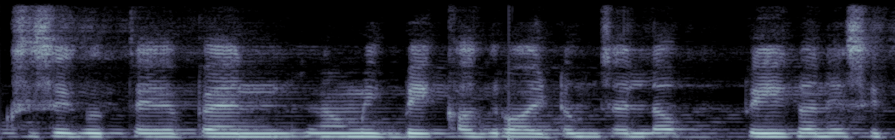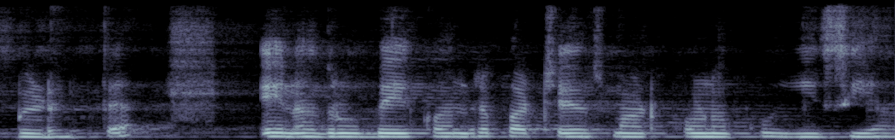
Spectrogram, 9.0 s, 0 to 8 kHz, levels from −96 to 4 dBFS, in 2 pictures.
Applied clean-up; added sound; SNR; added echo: none; none; none; reverberation time 1.4 s.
